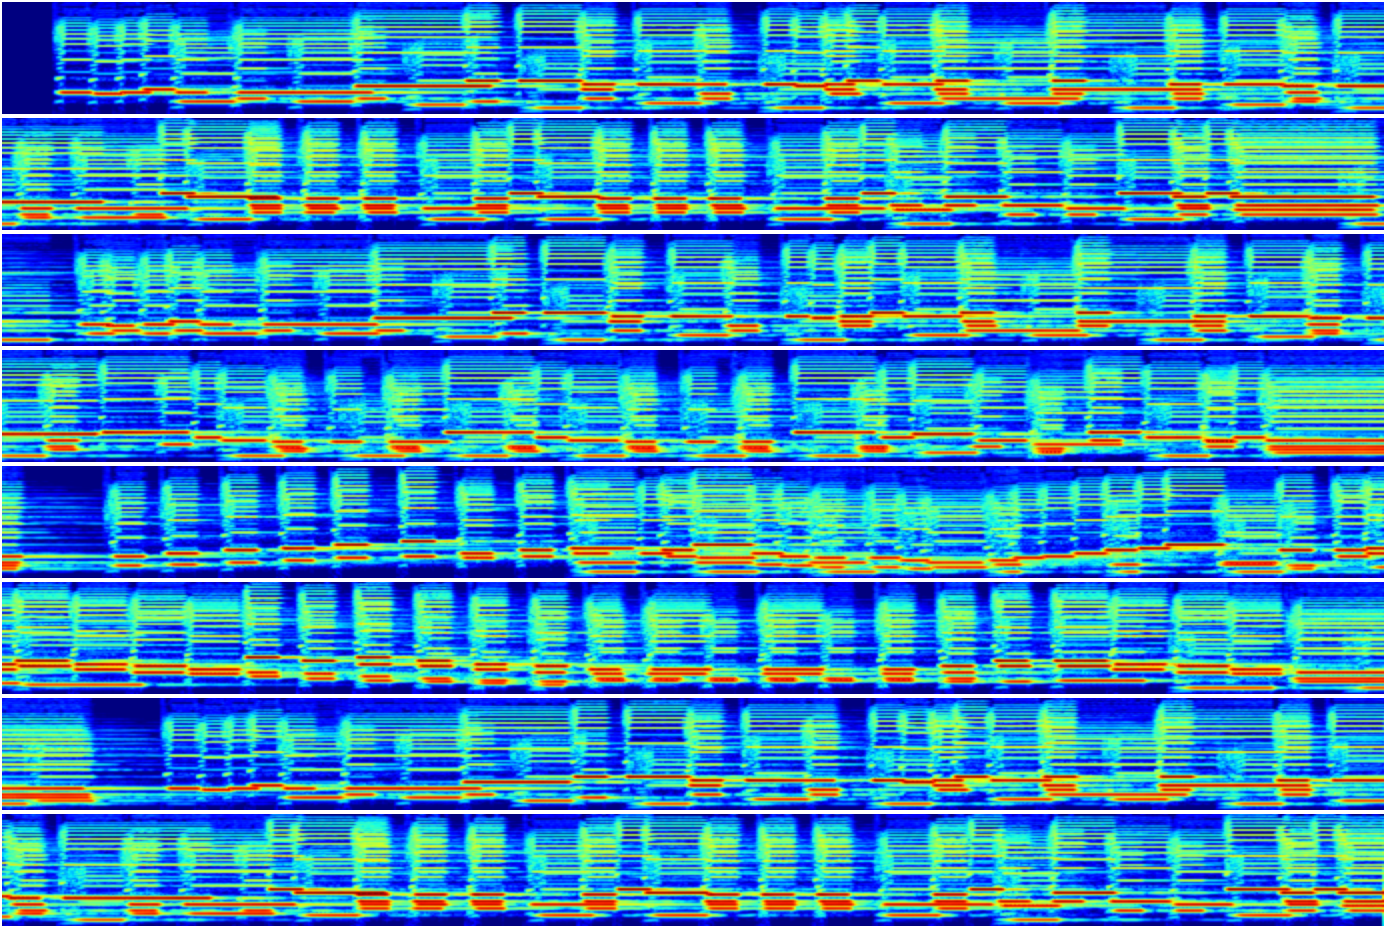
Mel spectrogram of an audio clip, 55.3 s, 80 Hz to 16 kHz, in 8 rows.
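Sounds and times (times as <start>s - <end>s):
barrel organ playing a minuet: 0.4s - 55.2s.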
